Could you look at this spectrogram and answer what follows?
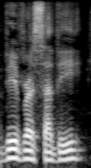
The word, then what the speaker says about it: Vivre sa vie: Do you think I'm pronouncing that correctly? Vivre sa vie? – Vivre sa vie. Yeah, sure.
